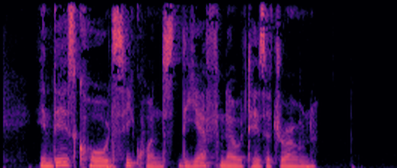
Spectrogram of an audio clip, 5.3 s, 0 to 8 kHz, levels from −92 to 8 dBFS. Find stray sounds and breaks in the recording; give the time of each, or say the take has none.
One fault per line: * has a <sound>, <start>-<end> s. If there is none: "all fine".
all fine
